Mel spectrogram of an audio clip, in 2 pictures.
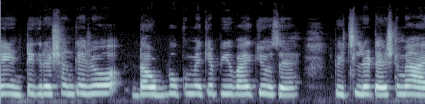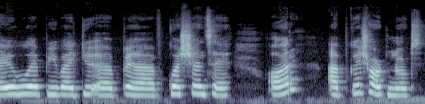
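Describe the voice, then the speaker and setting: A woman's voice: high voice, darkish tone, no echo. A young woman from Maharashtra gives exam revision advice. She explains each step and asks herself rhetorical questions along the way. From Maharashtra, India. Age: young adult. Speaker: student giving exam advice. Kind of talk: casual advice vlog.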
